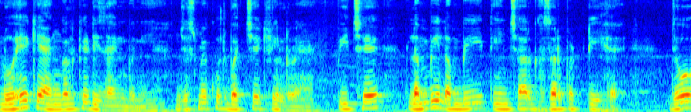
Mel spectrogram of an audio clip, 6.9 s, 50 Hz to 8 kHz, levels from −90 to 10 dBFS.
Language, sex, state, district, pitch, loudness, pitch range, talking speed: Hindi, male, Chhattisgarh, Sukma, 135 Hz, -20 LUFS, 125-155 Hz, 190 wpm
